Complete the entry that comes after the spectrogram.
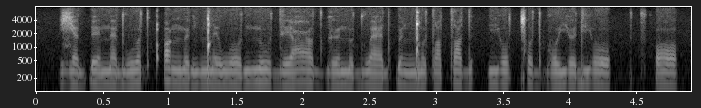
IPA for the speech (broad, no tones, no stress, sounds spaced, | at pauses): ʑ æ d ɗ e n æ d w u d qʼ o ŋ͡m ø d ŋ͡ǃ e w o d n u d e ʕ ɔ d ɡ ø n u d w æ d k͡p ø ŋ͡ǃ u d u tˤ u d | j o ǀ o d ɡ o j ø d j o | t͡sʼ ɔ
